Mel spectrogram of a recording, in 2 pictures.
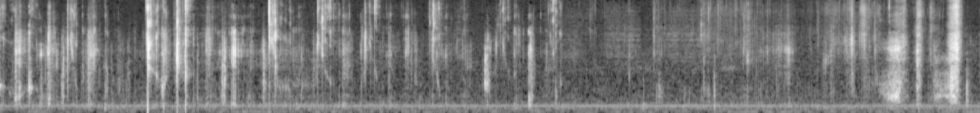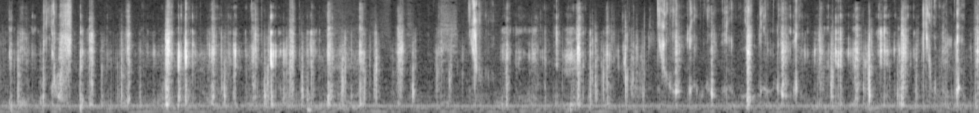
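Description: Close-miked chewing and biting of a donut: many sharp mouth clicks and smacks with soft crunches, easing off for a few seconds around the middle.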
